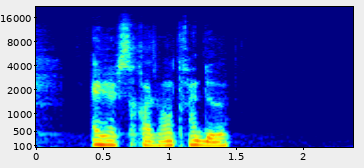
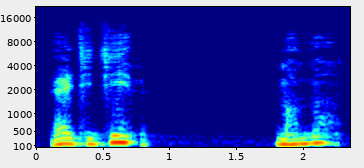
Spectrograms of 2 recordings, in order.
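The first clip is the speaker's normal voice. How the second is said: playful calling out; 6 semitones higher, 4 dB louder than usual. Pretend.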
